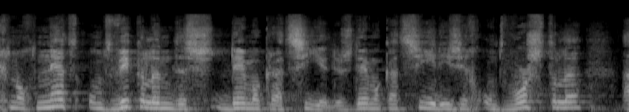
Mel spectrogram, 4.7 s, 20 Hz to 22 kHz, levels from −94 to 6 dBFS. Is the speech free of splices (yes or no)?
yes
